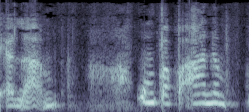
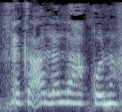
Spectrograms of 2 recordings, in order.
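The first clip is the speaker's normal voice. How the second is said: ordinary delivery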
